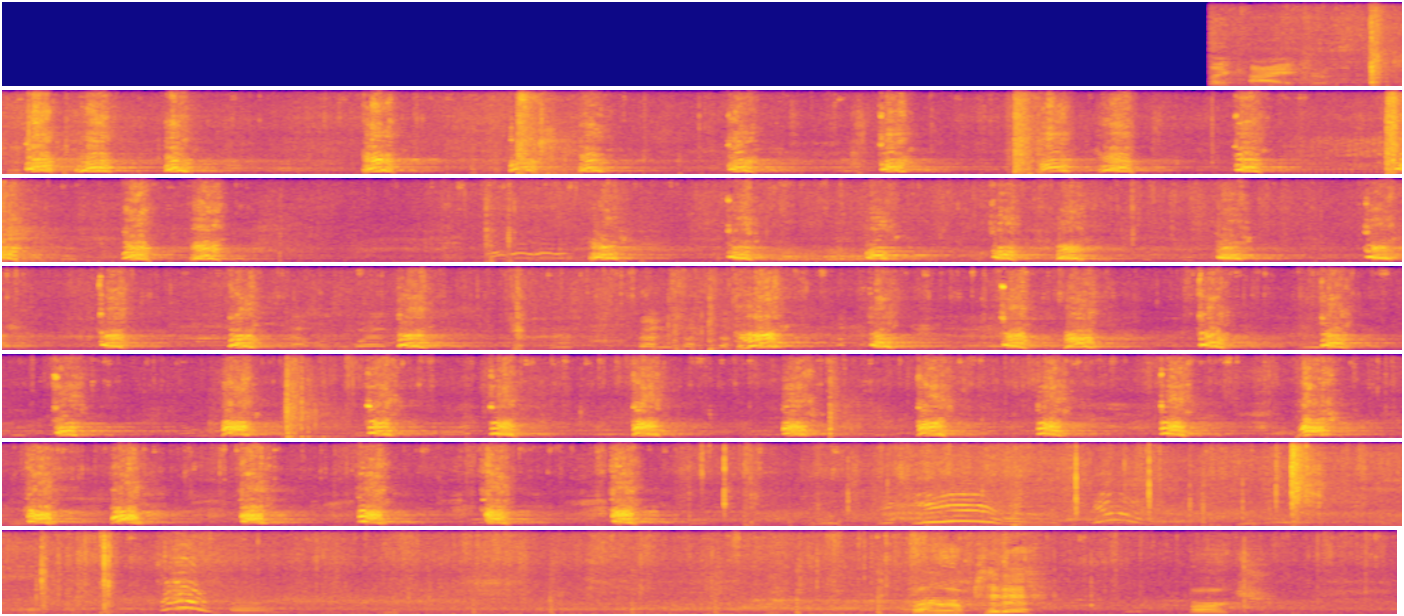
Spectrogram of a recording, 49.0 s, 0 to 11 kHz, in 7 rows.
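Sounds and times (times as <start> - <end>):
dog barking: 7.1 - 15.4, 16.9 - 22.4, 23.0 - 23.4, 24.7 - 38.6.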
